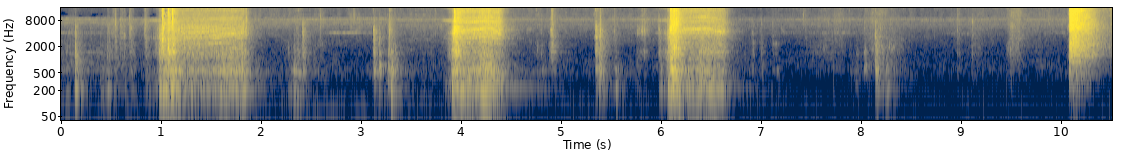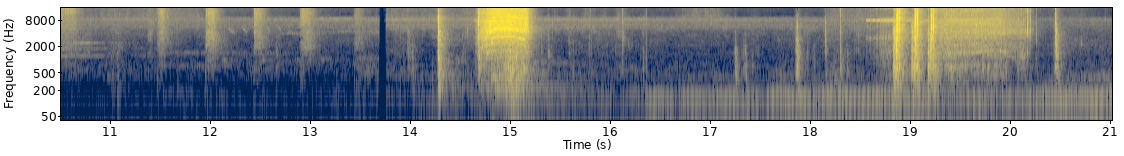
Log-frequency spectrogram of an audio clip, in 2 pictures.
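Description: A cordless impact driver whirs in short bursts.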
